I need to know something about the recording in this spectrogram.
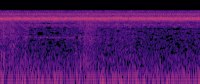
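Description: A small rodent nibbles at a fruit.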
